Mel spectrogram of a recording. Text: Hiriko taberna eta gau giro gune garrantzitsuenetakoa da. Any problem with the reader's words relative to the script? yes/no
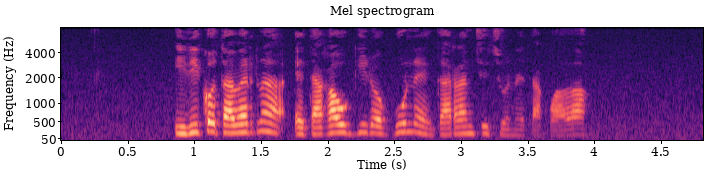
no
